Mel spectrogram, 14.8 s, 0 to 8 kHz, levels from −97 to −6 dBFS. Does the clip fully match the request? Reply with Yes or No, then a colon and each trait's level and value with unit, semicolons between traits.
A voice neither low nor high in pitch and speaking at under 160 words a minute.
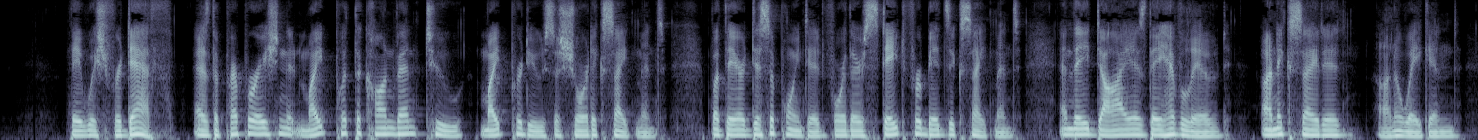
No: low, 110 Hz; average, 140 wpm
